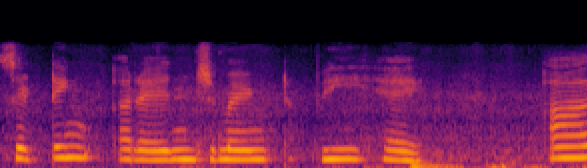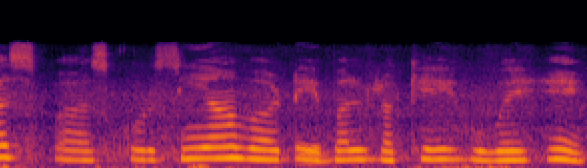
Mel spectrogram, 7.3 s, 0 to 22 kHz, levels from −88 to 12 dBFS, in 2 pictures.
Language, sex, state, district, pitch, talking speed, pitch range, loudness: Hindi, female, Madhya Pradesh, Dhar, 225 Hz, 90 wpm, 215-240 Hz, -16 LUFS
